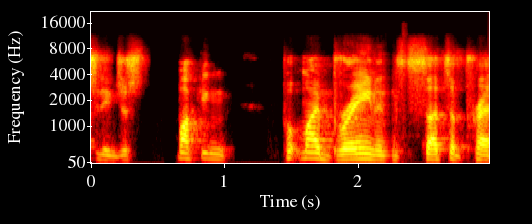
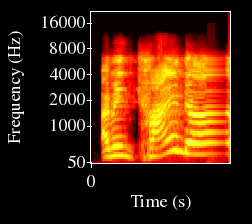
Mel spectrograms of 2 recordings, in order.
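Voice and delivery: high, unsure mumble; awkward reply; 11 semitones higher, 4 dB louder than usual. Retold or imitated. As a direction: sound caught off guard. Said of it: "I was like".

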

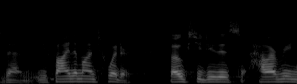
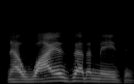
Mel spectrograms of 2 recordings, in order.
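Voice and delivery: usual speaking voice

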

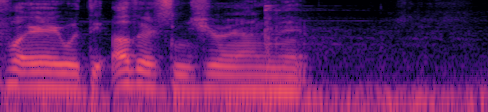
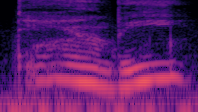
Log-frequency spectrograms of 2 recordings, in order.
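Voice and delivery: ordinary delivery

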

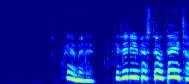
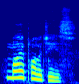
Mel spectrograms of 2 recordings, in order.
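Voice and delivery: ordinary talk, nothing marked

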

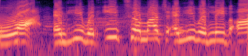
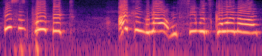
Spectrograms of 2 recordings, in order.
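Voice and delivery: very high, squeaky little mouse voice; high, quick mouse chirp; tiny mouse; 14 semitones higher, faster than usual. Acted. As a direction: pitch it way up like an excited mouse. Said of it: "a little tiny mouse".

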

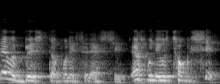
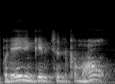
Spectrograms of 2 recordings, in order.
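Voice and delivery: normal talking voice

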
